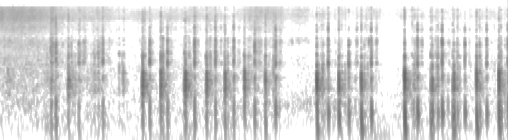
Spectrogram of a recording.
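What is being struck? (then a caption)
Small cardboard box. A small, hollow, dark navy cube-shaped cardboard gift box is held at the ear microphone and tapped and scratched with the fingernails. The result is a rapid, uneven run of short, dry, hollow taps and light scratchy rustles that die away almost instantly, over a faint hiss at the start.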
